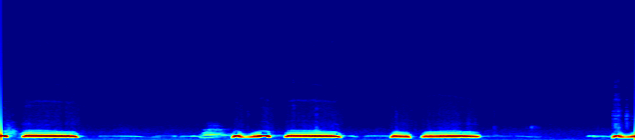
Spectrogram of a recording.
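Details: Spotted dove 'gù thúc' lure call for training decoy birds: long buzzy mid-pitched coos alternate with short hooked notes in three phrases, with quiet gaps between them.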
